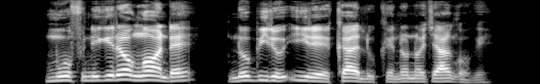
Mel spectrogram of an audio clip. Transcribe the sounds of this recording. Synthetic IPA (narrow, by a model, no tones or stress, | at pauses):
mwofniɡɪɾɔŋɔndɛ | nobiɾoʔiɾekalukendonɔt͡ʃaŋɡɔɡɪ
